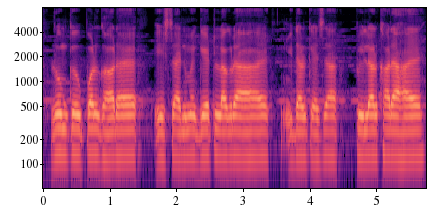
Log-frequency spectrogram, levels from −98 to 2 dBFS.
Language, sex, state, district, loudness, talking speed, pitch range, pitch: Bajjika, male, Bihar, Vaishali, -23 LUFS, 175 wpm, 125-130 Hz, 130 Hz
